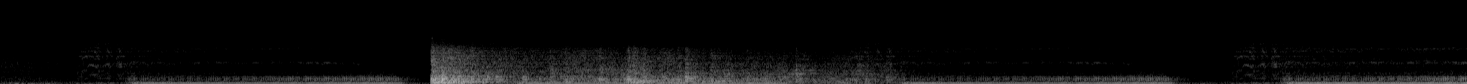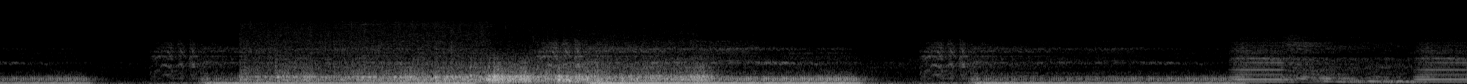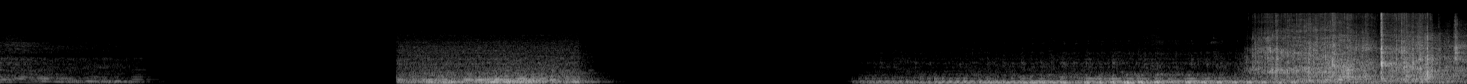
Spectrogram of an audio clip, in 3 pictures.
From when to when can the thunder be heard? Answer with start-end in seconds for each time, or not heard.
4.3-8.9, 17.1-21.8, 33.3-35.1.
